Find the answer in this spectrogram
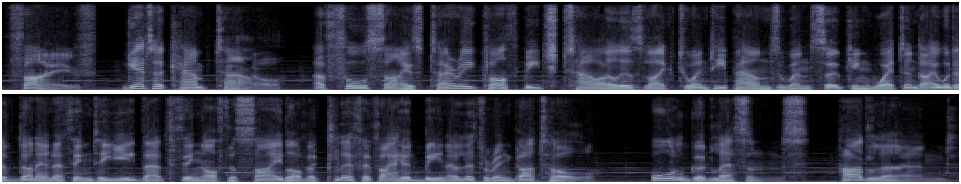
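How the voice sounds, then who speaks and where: A man narrating forum stories in a steady scripted reading. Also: lowish voice, normal speed, faint music behind.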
